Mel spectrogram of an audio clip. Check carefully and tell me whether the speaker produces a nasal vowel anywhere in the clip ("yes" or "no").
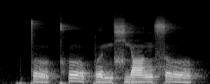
no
